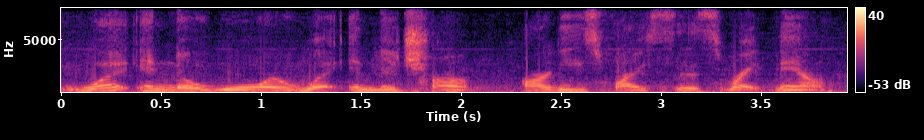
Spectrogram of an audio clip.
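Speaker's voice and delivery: normal talking voice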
